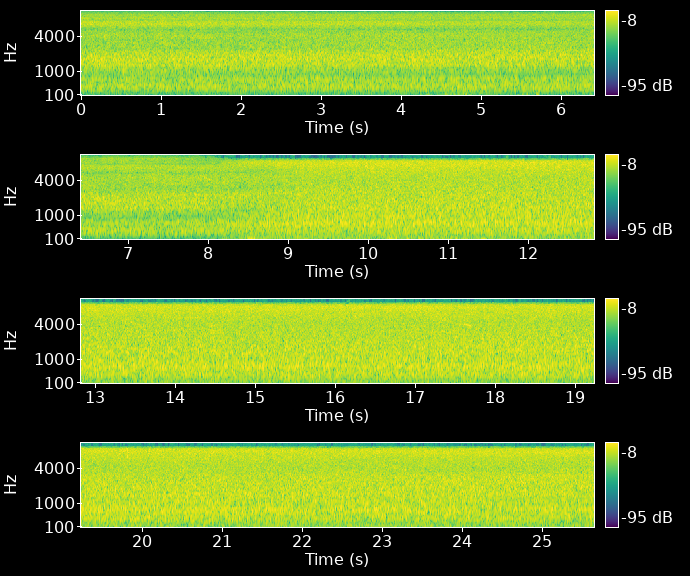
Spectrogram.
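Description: River flowing beside a rural property, a steady broadband rushing wash of water that continues without a break and becomes fuller and louder after a shift partway through, with no voices.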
